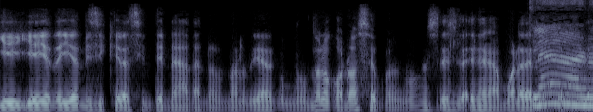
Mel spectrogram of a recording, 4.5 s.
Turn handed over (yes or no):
yes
